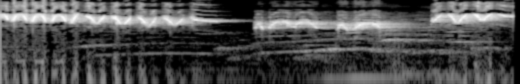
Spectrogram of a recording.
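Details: Jal, a Mashadi lark of Iran, opening with fast up-and-down zigzag trilling, then a lower run of rapid chirps, and closing with the zigzag trill again.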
